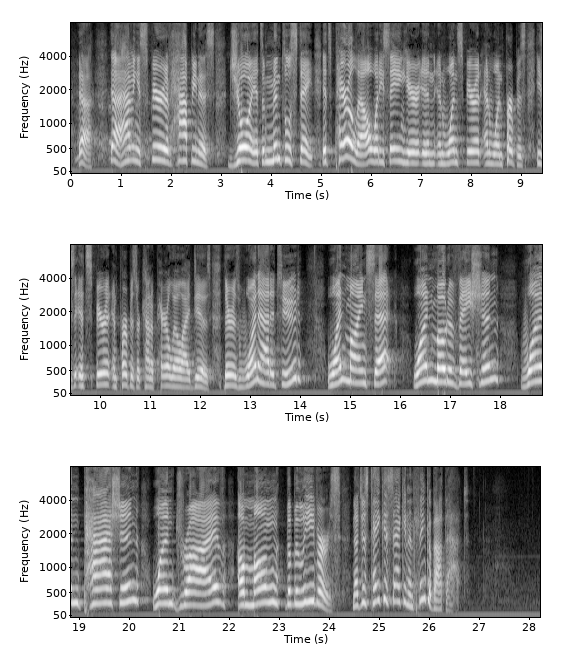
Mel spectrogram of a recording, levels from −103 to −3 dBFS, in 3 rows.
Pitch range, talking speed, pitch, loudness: 200-285 Hz, 125 wpm, 240 Hz, -17 LUFS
